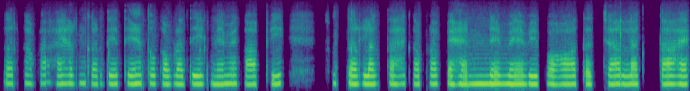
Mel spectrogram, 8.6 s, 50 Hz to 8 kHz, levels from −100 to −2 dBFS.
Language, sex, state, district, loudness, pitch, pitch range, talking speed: Hindi, female, Bihar, Supaul, -25 LUFS, 220 Hz, 220-225 Hz, 155 wpm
